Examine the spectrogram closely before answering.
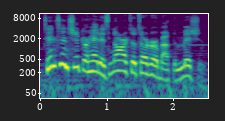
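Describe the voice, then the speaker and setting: A man reading fan fiction aloud as an expressive scripted story narration. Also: high-pitched, fast, faint music behind.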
